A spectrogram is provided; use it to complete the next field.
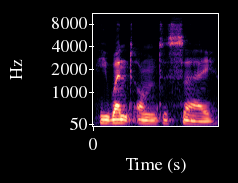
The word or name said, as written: went on to say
